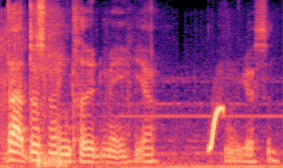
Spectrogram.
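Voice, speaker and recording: A man's voice: medium pitch, steady tone, unhurried, vocal fry, over loud music. A man talking casually with friends as a player in a tabletop role-playing game.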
